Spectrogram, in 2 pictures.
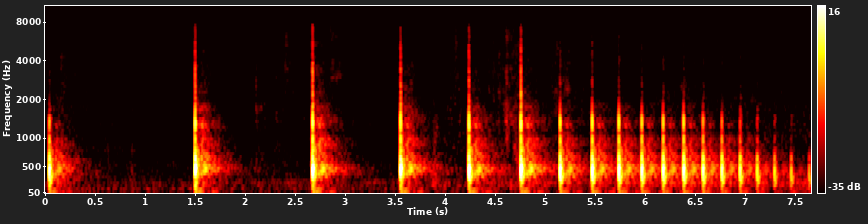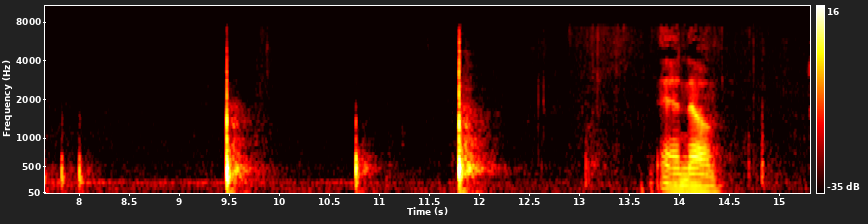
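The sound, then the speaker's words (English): A wooden han block is struck to call monks to a Zen meditation hall. Several slow, sharp, resonant knocks speed up into a rapid roll that fades, then a few single knocks return, followed by a short voiced sound. “In Zen monasteries, they have this wooden plaque, this wooden block that is used for calling people to the meditation hall.”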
